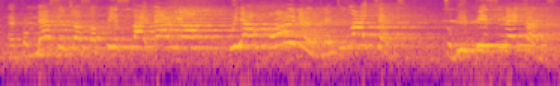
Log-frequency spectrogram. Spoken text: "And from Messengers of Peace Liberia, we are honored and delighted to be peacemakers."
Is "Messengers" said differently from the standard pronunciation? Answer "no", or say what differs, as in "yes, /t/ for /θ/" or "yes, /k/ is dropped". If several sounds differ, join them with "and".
yes, /n/ is dropped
